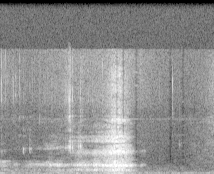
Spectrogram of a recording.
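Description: A man sighing close to the microphone: one breathy exhale that builds over about a second and stops abruptly.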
